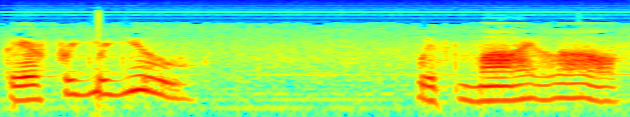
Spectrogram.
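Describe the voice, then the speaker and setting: An actor playing a devoted, eerily calm young boy in a 1970s radio drama, speaking deliberately in a singsong way. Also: medium pitch. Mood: adoring, eerie. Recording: muffled, hissy old radio recording.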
